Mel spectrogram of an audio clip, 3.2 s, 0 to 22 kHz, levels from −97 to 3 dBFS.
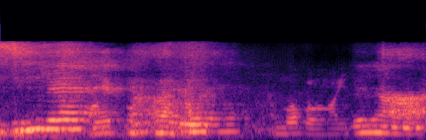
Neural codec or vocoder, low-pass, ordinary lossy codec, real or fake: codec, 16 kHz, 2 kbps, X-Codec, HuBERT features, trained on general audio; 7.2 kHz; AAC, 48 kbps; fake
